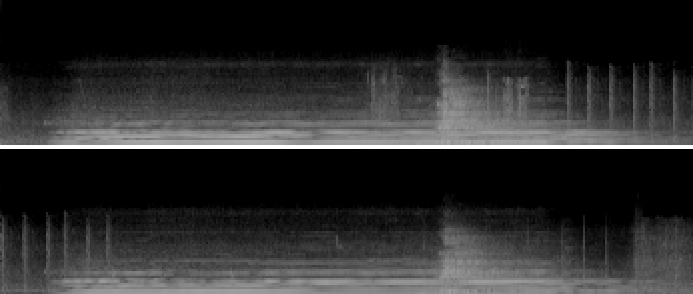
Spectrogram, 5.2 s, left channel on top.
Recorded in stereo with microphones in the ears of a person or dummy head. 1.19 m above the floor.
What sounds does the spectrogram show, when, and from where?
0.3 s a flute: 5° left (ahead or behind), 1.2 m
3.1 s a sneeze: 70° left (ahead or behind), 1.3 m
